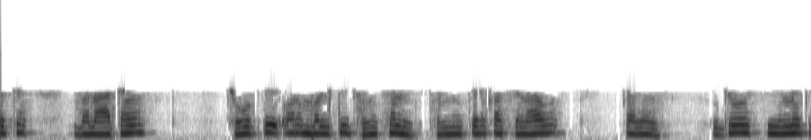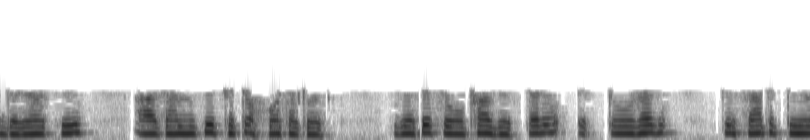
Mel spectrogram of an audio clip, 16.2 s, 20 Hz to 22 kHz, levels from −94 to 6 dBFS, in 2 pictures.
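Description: Speech, heavily band-limited throughout, with nothing above 1.8 kHz. It sounds dull, smeared and warbly. This is likely AAC compression, and the damage points to a very low bitrate.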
